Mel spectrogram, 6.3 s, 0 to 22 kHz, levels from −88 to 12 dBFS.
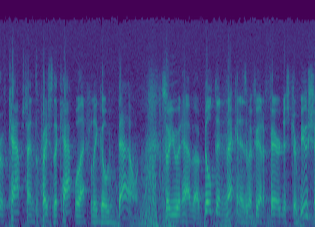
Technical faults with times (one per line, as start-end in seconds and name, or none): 0.00-6.31 low bit depth with dither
